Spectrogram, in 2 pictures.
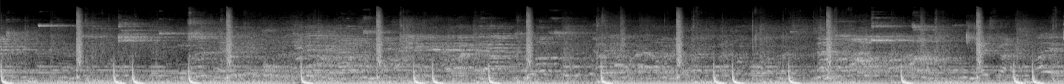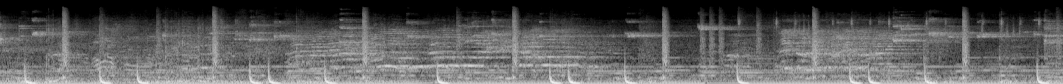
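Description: A basketball being dribbled on a hardwood gym floor: sharp bounces in an irregular rhythm of about one to two a second, over a steady low hum.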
